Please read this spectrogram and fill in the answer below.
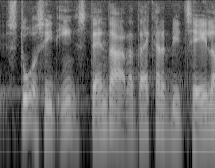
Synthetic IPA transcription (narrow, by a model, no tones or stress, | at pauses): sd̥o̝ɐ̰̥se̝̰ːd̥e̝̰ːnsd̥ænd̥ɑ̰̈ːd̥ɒd̥ækʰæɾ̥ɑ̈bliːt͡sʰɛːlə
